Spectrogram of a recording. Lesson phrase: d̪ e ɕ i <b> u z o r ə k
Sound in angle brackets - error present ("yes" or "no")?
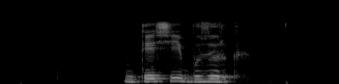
no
